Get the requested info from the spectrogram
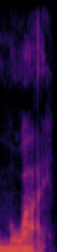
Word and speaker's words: moai: So in Okinawa, they create this thing called a moai. That's spelled M-O-A-I.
